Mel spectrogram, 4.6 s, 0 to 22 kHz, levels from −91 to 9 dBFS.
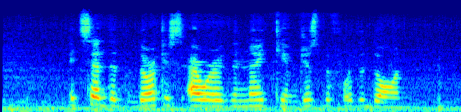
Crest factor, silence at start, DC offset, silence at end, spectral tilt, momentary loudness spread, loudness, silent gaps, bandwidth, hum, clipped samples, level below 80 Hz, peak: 20 dB; 0.05 s; under 0.1%; 0.05 s; -4.5 dB/octave; 23 LU; -26 LUFS; none; 14 kHz; none; under 0.1%; -52 dBFS; -6 dBFS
